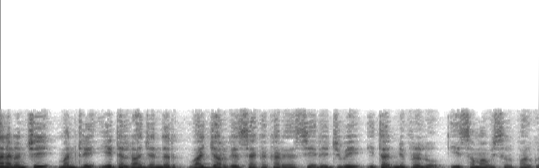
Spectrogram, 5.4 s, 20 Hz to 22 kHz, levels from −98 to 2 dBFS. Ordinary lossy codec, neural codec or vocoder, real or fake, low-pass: Opus, 24 kbps; codec, 16 kHz in and 24 kHz out, 1 kbps, XY-Tokenizer; fake; 7.2 kHz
